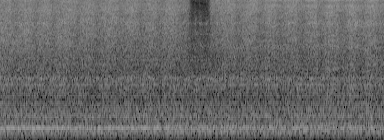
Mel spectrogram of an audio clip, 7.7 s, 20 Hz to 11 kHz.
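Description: Steady hiss of a Mr Hobby PS-290 trigger airbrush spraying Mr Hobby Surfacer 1000 primer, with a steady hum underneath. The hiss cuts out briefly about four seconds in, then resumes.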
